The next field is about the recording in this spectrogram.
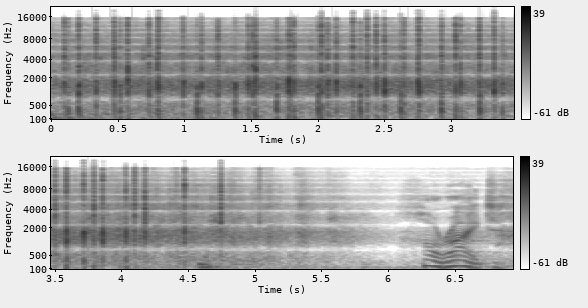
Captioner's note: council members and audience applauding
